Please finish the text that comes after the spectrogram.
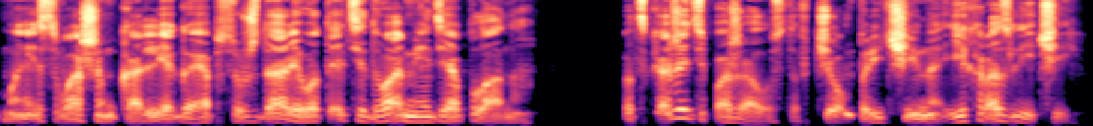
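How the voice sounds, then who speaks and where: A man's voice: medium pitch, very animated, moderate pace, creaky, slightly rough, no room sound, clean studio sound, heavily acted. A man voicing a sly male investigator who asks probing questions in an innocent tone.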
